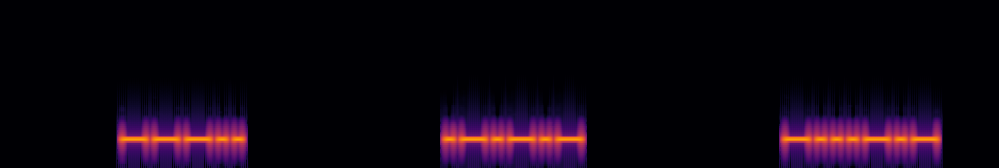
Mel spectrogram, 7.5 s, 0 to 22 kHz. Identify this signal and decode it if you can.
Morse code, heard as a keyed tone, about 20 wpm, spaced as for 5 wpm, 700 Hz. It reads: 8.<BK>
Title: 255 Lesson 41e - Period - Three Characters 20wpm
